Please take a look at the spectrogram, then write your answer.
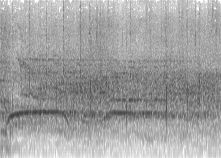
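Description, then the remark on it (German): Steady, dense applause from a few dozen women spectators in the stands at a women's football match in Oman, with a high, wavering tone like a shrill cheer or whistle rising above the clapping throughout. “Auf den Zuschauerrängen fiebern einige Dutzend Frauen mit.”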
